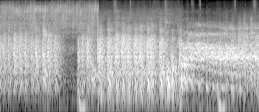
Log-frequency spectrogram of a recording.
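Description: Floured sardines shallow-frying in plenty of olive oil in a frying pan, a steady crackling sizzle. The high hiss thins about two seconds in.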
